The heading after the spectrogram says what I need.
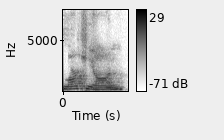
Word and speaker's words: Marchion: 30-minute rabbit hole and finally found charles soul himself says it's marchionne oh they must pronounce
